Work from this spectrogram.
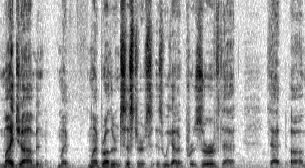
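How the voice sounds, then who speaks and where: Somewhat breathy and fairly low in pitch, a man with an American accent speaks at a fairly slow pace with ordinary pitch variation and long, frequent pauses, while audible room echo surrounds him. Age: 60s. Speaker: business executive. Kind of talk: casual chat.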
